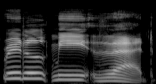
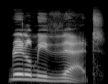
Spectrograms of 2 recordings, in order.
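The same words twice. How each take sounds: First: "Riddle me that" said slower and higher; drawn out, higher riddle. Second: Said in the usual way. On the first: Shown as a demonstration. Challenging the builders, slow and raised.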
